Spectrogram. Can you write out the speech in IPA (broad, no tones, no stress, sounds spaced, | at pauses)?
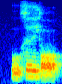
ṵ x ɘ ɪ̯ j ɔ̰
